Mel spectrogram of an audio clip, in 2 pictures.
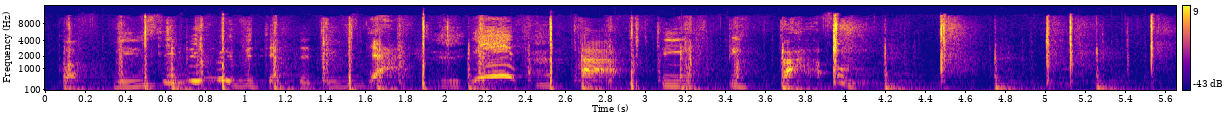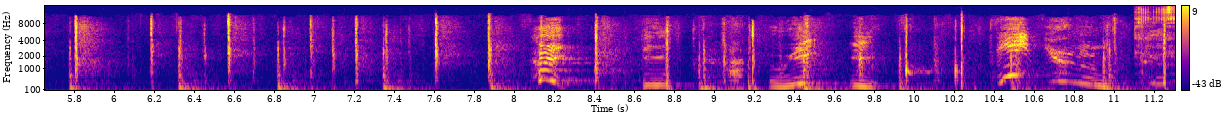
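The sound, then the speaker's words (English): A recording played on a hi-fi system: rapid, irregular slaps and thuds of a man's hands and feet slapping and stomping on the ground, mixed with his high, strained screeches and yelps rising and falling throughout. “It's literally a man slapping and stomping on the ground while making all manner of screeching and yelping noises.”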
